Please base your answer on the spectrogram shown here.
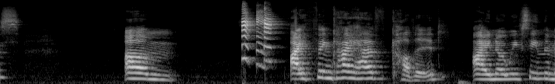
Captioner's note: squeak squeak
